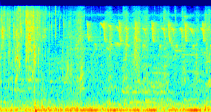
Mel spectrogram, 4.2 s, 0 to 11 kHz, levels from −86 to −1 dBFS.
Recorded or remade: recorded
